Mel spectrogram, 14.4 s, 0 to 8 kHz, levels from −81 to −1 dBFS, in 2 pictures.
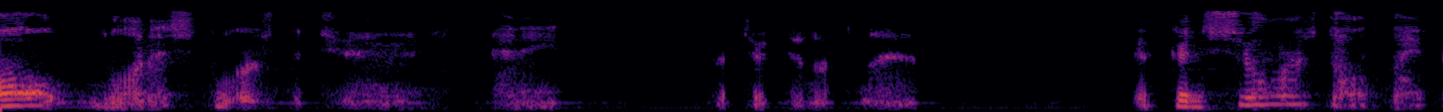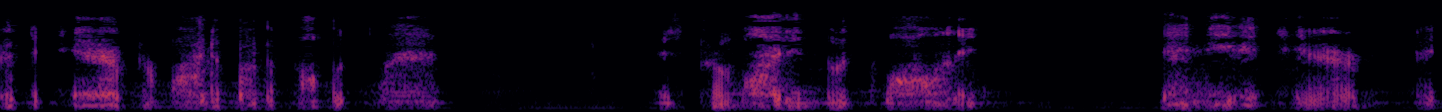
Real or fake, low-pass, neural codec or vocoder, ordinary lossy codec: fake; 7.2 kHz; autoencoder, 22.05 kHz, a latent of 192 numbers a frame, VITS, trained on one speaker; MP3, 24 kbps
